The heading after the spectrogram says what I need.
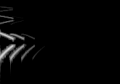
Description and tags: instant teleport
Very brief sound effect, yet another attempt at making an "Astroboy"-style sound effect - kind of like a character in a film being instantly zapped from one place to another.
science-fiction, sci-fi, echo, space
